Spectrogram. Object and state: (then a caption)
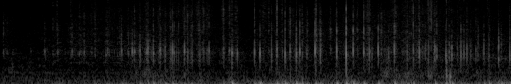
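Plastic toothpick case tapped with fingernails. Fingernails tap rapidly on a small, clear, rectangular, hollow plastic toothpick case, some of the taps up close. The result is a quick, uneven patter of short clicks with a bright edge over dull low knocks, starting softly and growing busier and louder.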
